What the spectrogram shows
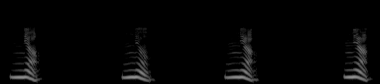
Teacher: अस्य उच्चारणस्थानं नासिकया सह तालु वर्तते।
